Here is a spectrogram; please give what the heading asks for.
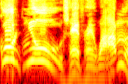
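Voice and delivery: high pitch, swooping. Showing Billy West's voices: Professor Farnsworth voice. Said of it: "Professor Hubert Farnsworth".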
